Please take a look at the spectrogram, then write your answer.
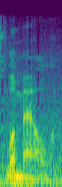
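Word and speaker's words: Lemuel: L McCroskey and her husband limbo it's spelled lem UEL I think it's lamelle mccroskey their house little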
